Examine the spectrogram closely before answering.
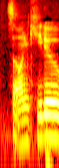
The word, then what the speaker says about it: Enkidu: so the gods son and ki do that spelled like this soin key do was I guess there's various translations but he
